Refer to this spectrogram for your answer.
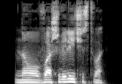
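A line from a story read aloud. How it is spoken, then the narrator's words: Mumbling. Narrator (Russian): промямлил центурион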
